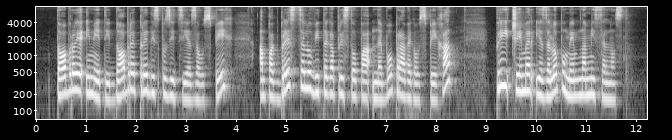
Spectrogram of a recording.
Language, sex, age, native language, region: Slovenian, female, 30-49, Slovenian, Savinja region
